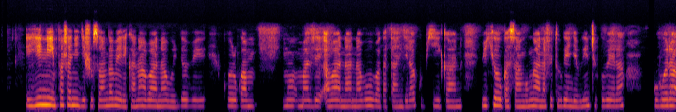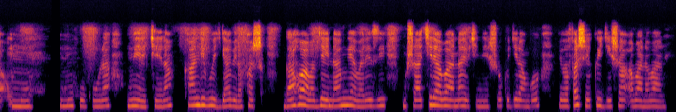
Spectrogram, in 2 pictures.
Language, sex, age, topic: Kinyarwanda, female, 18-24, education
